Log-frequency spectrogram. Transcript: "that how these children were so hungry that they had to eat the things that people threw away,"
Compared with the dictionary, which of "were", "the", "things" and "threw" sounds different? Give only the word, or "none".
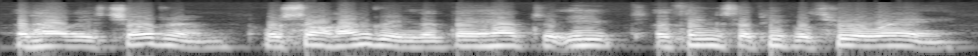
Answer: none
